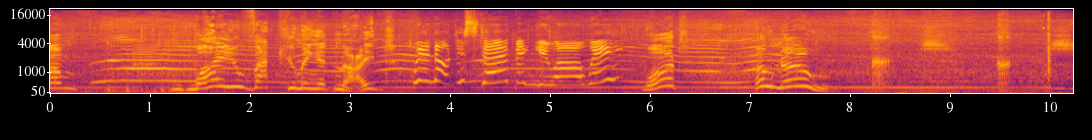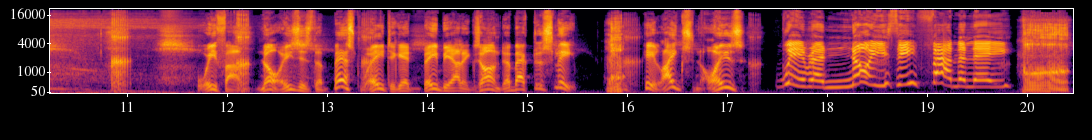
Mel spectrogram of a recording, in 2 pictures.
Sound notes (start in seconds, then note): 8.2 snores; 9.7 whirring stops; 15.8 oinks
